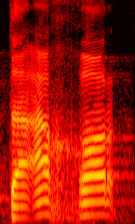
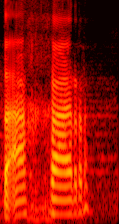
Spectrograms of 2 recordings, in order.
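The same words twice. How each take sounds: First: The kha sound is heavy and thick. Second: The kha sound is light and thin. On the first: The speaker calls it right. "tapi ta'akhkhar" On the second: The speaker calls it wrong. "jangan ta'akhkhar"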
